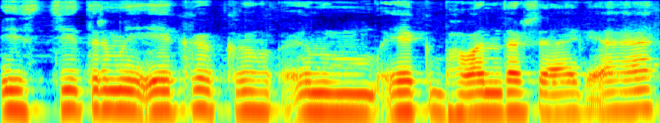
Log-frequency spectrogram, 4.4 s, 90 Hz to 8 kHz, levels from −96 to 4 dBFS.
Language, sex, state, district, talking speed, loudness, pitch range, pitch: Hindi, male, Haryana, Jhajjar, 165 wpm, -17 LUFS, 135-145 Hz, 140 Hz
